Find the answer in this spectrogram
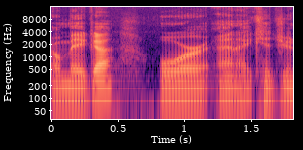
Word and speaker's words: omega: ohm and it's symbolized by the greek letter omega or and i kid you not because that's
